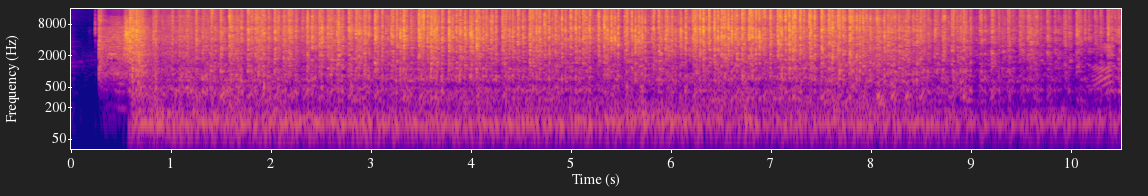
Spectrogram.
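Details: Freshly built Vortec 350 small-block Chevy with Summit 8802 roller cam (about .525/.520 lift): cranks, catches within a second and settles into a loud, steady, slightly choppy cam idle with no knocks or rattles; healthy.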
